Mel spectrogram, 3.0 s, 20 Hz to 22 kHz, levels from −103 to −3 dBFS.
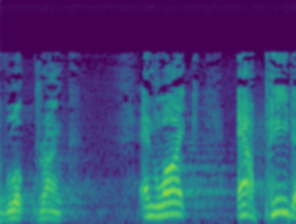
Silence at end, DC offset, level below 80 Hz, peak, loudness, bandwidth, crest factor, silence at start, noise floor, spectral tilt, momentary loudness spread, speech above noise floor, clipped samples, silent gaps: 0 s; under 0.1%; -66 dBFS; -8 dBFS; -27 LUFS; 8.8 kHz; 20 dB; 0 s; -59 dBFS; -5 dB/octave; 14 LU; 32 dB; under 0.1%; none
